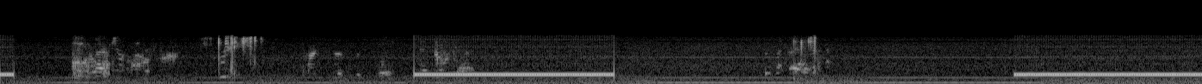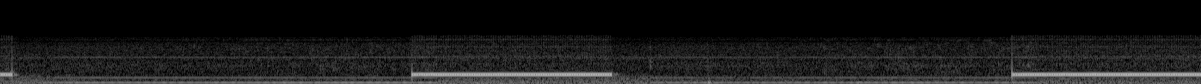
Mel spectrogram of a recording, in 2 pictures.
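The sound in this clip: Telephone line tone over a narrow, phone-quality line: four long, steady beeps of about two seconds each, evenly spaced, with a low hum between them and scattered clicks at the start.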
